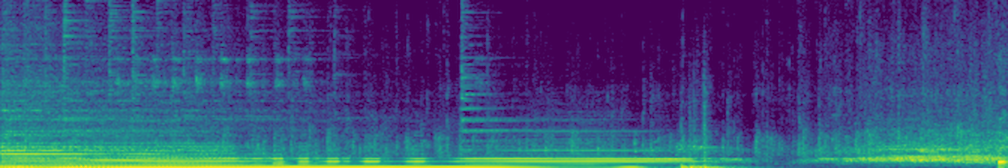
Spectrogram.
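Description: A live rock band holds a long final chord on electric guitar, organ and bass, and ends it with a single sharp hit just before seven seconds in. The crowd then starts applauding and cheering, growing louder toward the end.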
